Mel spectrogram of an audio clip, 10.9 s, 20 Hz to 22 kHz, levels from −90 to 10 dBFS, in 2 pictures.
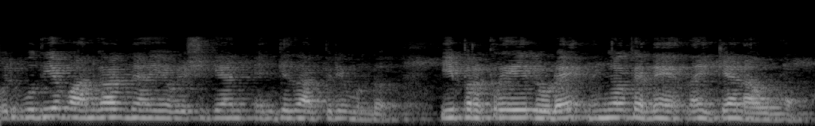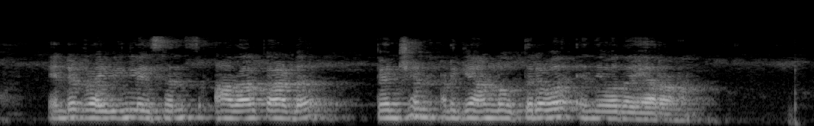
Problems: none marked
